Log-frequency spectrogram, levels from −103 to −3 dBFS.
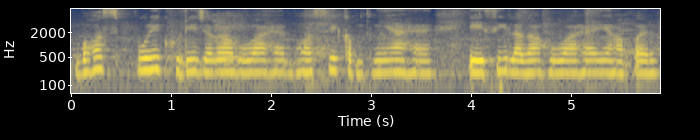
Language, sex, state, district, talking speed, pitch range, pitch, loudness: Hindi, female, Bihar, West Champaran, 175 wpm, 205-215 Hz, 210 Hz, -16 LUFS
